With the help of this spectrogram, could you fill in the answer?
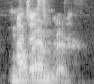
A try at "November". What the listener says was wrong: November. I'm not sure if I didn't hear this correctly, but I was hearing you say the V like a W, November.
